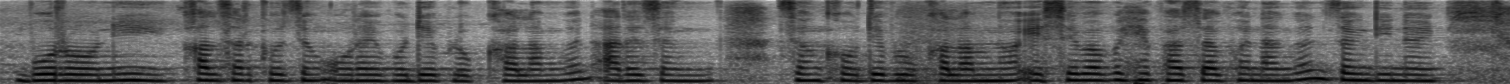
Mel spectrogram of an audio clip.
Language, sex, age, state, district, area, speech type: Bodo, female, 30-45, Assam, Chirang, urban, spontaneous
